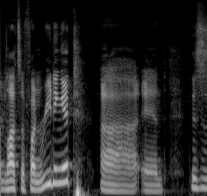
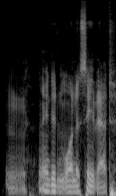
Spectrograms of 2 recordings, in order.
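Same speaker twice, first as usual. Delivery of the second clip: soft, fast grumbled aside; reluctant aside; 8 semitones lower, 10 dB quieter, faster than usual. Acted. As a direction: mumble it reluctantly. Muttered aside after the end.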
